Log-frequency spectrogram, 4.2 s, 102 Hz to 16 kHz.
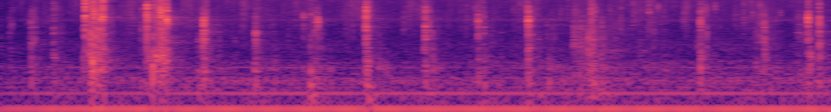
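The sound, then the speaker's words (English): A wire whip clicks rhythmically against a bowl while beating dry ingredients into pudding batter, a steady run of sharp ticks over a low constant hum. “You know you're going to have to cut out some of this whisking. People aren't going to put up with 10 minutes of whisking.”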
